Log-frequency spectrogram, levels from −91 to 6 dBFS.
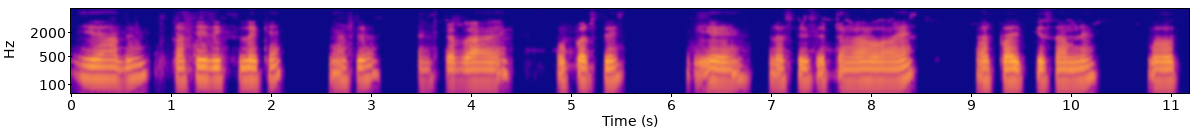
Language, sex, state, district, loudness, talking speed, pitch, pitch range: Hindi, male, Chhattisgarh, Raigarh, -21 LUFS, 135 wpm, 130 Hz, 125-150 Hz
